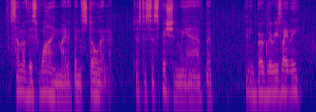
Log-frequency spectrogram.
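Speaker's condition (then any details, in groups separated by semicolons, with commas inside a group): No condition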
